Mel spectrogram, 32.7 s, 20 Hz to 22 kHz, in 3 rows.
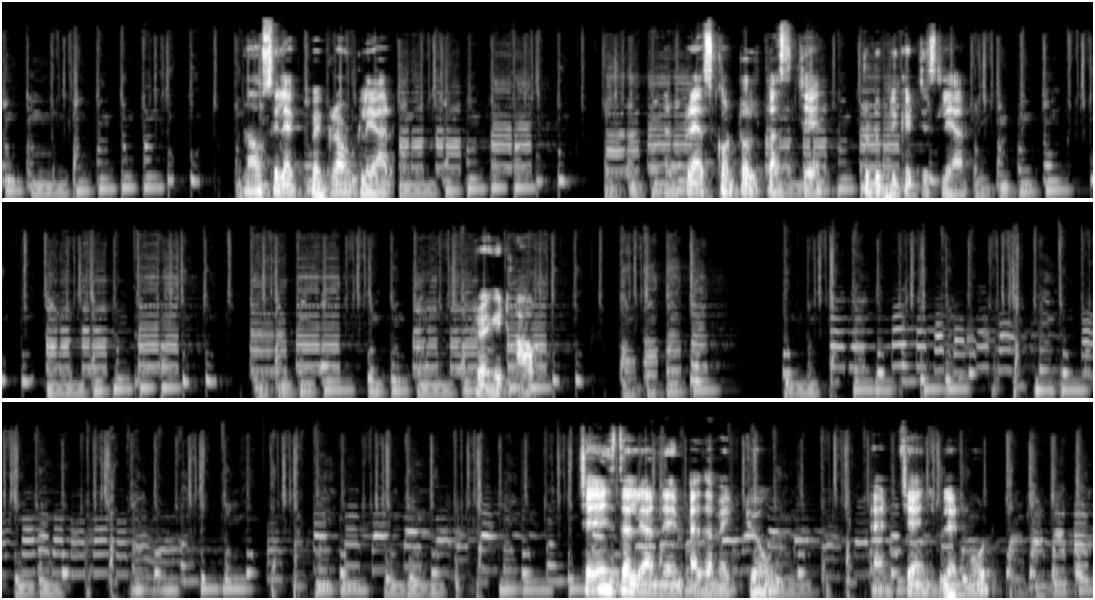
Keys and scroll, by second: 8.0 ctrl+j.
